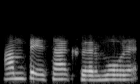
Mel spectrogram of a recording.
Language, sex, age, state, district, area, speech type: Kannada, female, 18-30, Karnataka, Bellary, urban, conversation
